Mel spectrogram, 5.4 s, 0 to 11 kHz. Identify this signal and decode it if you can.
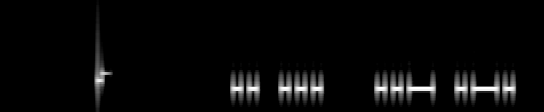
Morse code, heard as a keyed tone, about 16 wpm, 700 Hz. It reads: IS UR
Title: Sentences from Top 400 Words and Abbreviations 15wpm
